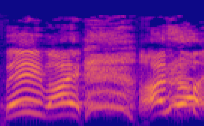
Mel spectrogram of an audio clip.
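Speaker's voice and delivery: high, loud imitation of tearful distress; retold crying. Upset speaker calling partner on a bad day, retold crying. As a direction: re-enact a distraught wail. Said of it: "I was just so sad and just crying".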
